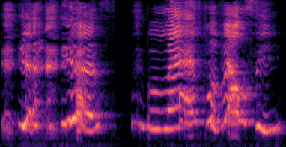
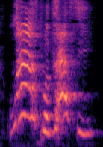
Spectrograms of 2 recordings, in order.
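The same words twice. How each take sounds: First: High, tearful, drawn-out reply; whimpering. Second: High, loud, drawn-out question; stunned disbelief. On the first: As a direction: whimper the name out slowly. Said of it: "Herbie whimpered". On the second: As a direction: blurt out the name in shock. Manager stunned by son's name. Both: Acted.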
